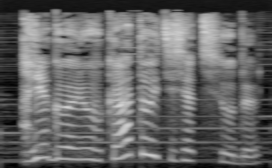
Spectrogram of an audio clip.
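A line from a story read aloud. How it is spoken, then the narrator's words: Laughing. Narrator (Russian): рассмеялась и Надя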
